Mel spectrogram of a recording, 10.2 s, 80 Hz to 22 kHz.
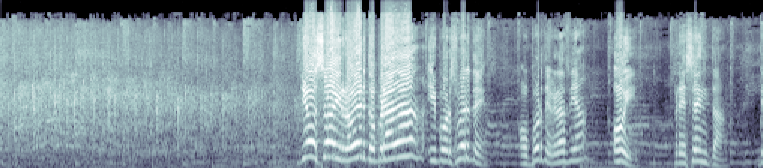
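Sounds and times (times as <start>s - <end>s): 
applause from a small group: 0.0s - 4.6s
speech: 4.0s - 10.1s.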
